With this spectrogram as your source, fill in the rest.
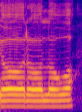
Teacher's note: अंतस्थ व्यंजन जिनका उच्चारण जीभ तालु, दांत, होठ के परस्पर सटने से होता है। पर पूर्ण स्पर्श नहीं हो पाता है। उन्हें अंतस्थ व्यंजन कहते हैं।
